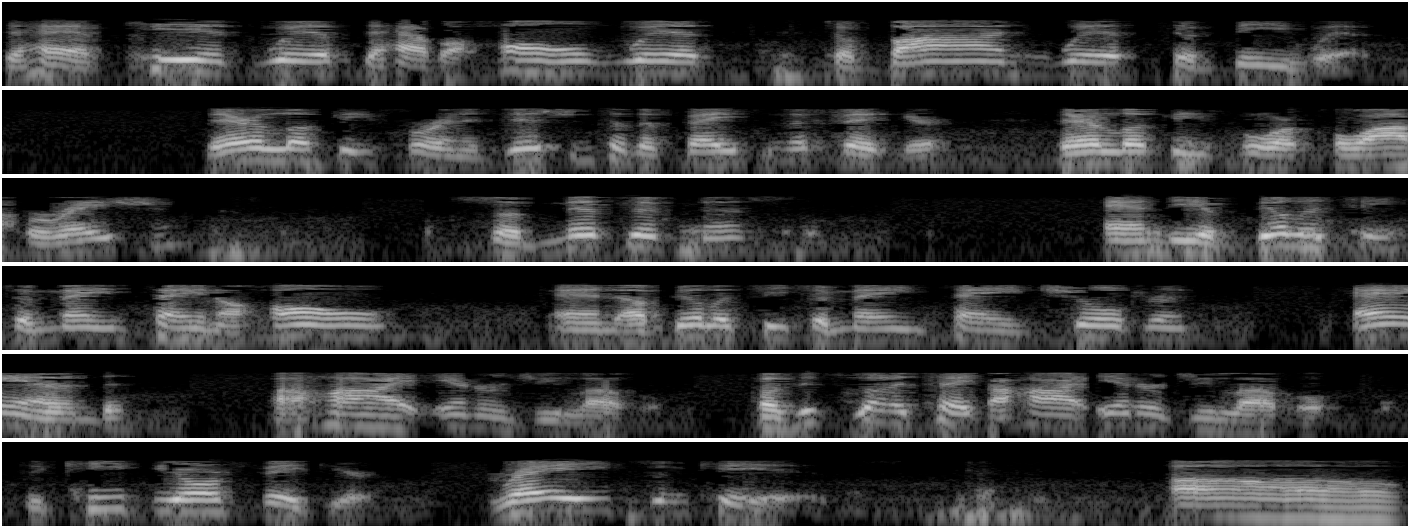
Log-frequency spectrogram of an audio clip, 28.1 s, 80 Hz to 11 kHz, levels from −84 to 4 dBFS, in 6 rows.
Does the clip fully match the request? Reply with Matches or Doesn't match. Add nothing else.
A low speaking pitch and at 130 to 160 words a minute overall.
Doesn't match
